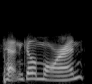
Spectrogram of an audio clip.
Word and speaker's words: Pettingill Moran: No, you're saying it right, Pettingill Moran.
